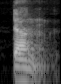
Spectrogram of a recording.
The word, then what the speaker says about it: tongue: ध्यान दीजिए बच्चों स्पेलिंग में टी ओ एन जी यू ई। जी के बाद यू फिर ई है। इसका प्रोनंसिएशन क्या होता है? टंग। क्लियर है? यहां पर यू बच्चों नहीं पढ़ते हैं।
